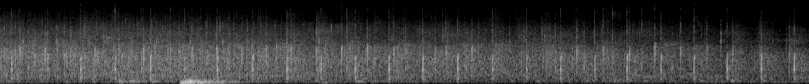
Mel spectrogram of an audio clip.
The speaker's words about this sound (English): So can we give them all a round of applause, please?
